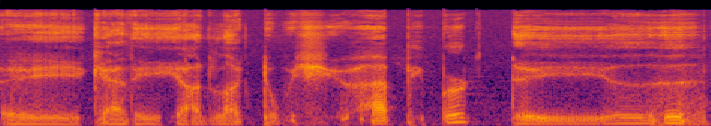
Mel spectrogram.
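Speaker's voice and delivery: exaggerated, put-on very deep bass voice, soft. Acting out his Cameo birthday message to Kathy, imitating a man's very deep voice. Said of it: "because you know how deep it is. He's like".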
